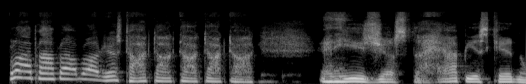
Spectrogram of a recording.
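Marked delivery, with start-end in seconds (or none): 0.1-2.6 put-on chattering kid. Imitating son's morning chatter.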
